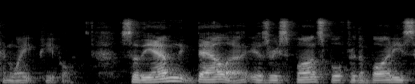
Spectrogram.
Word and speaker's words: amygdala: Now they get into the 2 parts of our brain, and he says he was surprised to find that the amygdala, that's how you say it, this word right here, amygdala, it's the brain's panic button.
